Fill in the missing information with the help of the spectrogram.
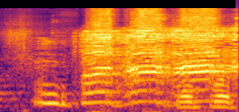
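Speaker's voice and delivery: high laughing command. Real, not acted. Ordering the flag off, laughing. (sambil tertawa)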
